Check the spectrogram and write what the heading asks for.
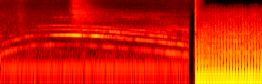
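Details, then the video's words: Long, drawn-out meow from a clingy pet cat, sliding up and then gently down over about a second and a half. It is cut off by a sudden loud burst of music-like noise. "A clingy cat"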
